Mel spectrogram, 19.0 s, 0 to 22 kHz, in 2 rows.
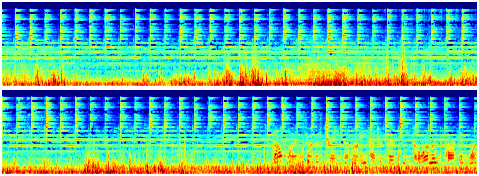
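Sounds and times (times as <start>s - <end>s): railroad crossing bell dinging: 0.0s - 19.0s
wind buffeting microphone: 0.0s - 19.0s.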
